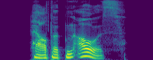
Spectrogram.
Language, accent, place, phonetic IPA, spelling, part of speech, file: German, Germany, Berlin, [ˌhɛʁtətn̩ ˈaʊ̯s], härteten aus, verb, De-härteten aus.ogg
- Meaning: inflection of aushärten: 1. first/third-person plural preterite 2. first/third-person plural subjunctive II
